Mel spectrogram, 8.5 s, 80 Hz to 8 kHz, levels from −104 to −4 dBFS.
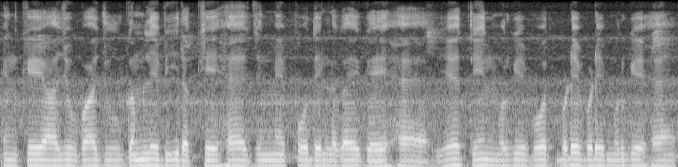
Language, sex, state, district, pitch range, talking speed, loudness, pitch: Hindi, male, Rajasthan, Bikaner, 100-105 Hz, 140 wpm, -17 LUFS, 105 Hz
